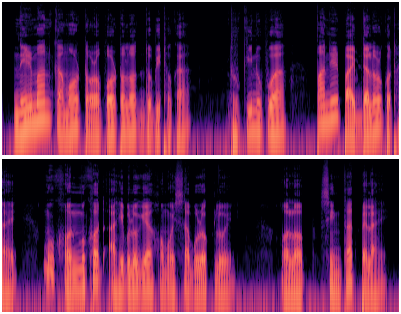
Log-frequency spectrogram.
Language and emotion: Assamese, sad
